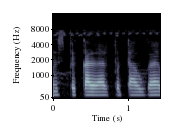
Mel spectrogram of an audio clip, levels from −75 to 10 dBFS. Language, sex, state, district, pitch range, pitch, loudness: Hindi, male, Uttar Pradesh, Deoria, 140-145 Hz, 145 Hz, -20 LUFS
